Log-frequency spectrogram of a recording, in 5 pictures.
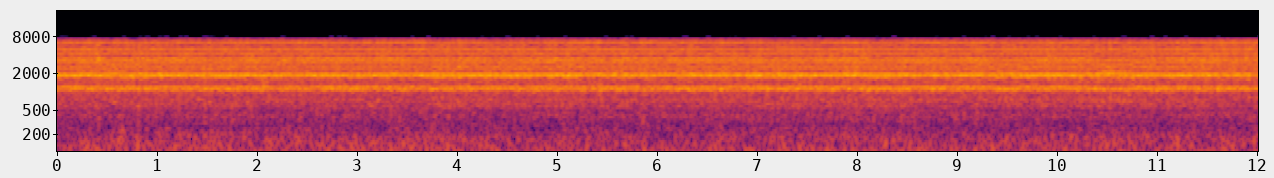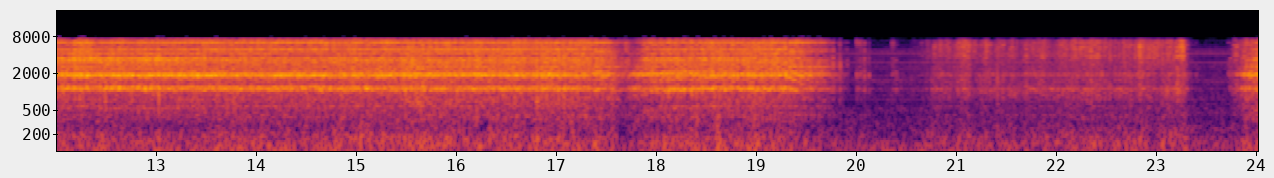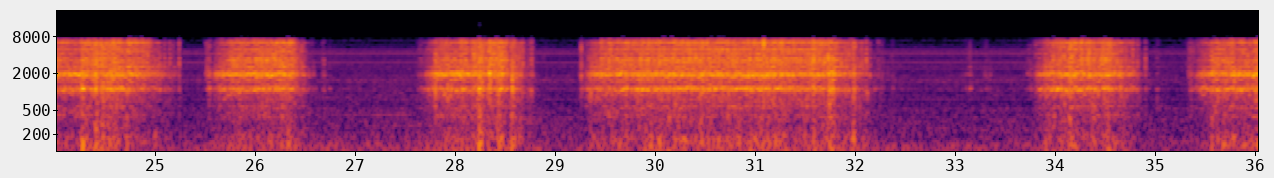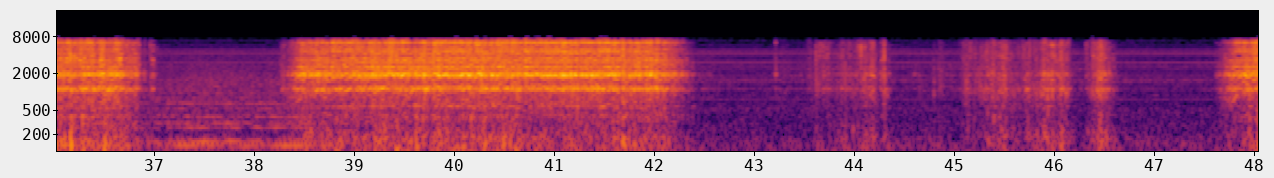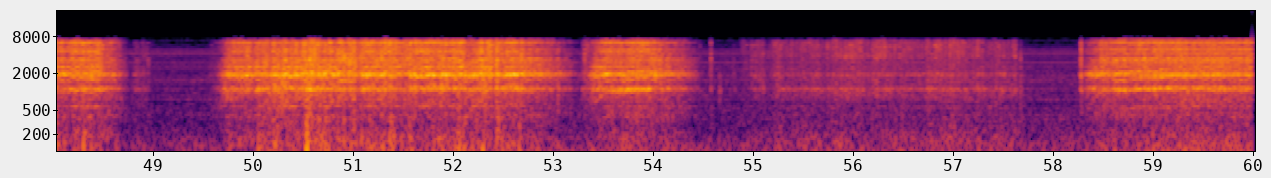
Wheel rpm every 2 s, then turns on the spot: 160, 160, 160, 160, 160, 160, 160, 160, 140, 110, 10, 20, 60, 40, 50, 140, 20, 60, 70, 110, 160, 30, 10, 10, 50, 140, 100, 30, 20, 100.
22-24 46-48 54-58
